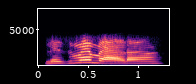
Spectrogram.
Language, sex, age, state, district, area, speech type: Telugu, female, 18-30, Andhra Pradesh, Vizianagaram, rural, conversation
